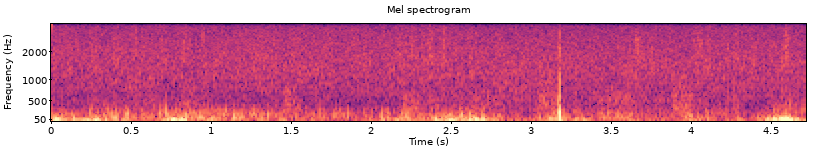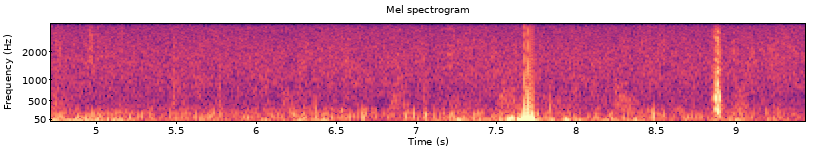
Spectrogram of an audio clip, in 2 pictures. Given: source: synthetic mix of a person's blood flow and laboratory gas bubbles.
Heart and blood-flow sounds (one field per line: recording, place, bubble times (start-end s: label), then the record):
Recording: Doppler ultrasound of blood flow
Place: subclavian vein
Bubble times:
8.83-8.93 s: bubbles
From the record:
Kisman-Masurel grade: 113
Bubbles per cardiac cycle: 1 to 2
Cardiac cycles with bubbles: 1 to 10%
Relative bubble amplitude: loud (0.450 to 0.775)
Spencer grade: 1 (occasional bubble signal discernible with the cardiac motion signal, with majority of cardiac periods free of bubbles)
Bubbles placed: anywhere in the cardiac cycle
